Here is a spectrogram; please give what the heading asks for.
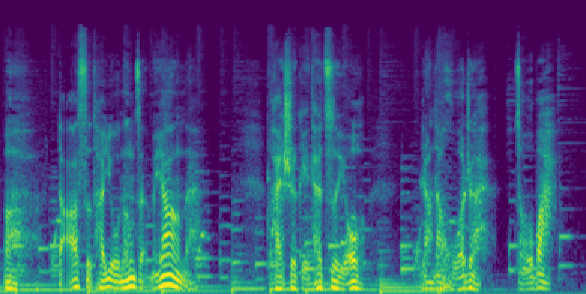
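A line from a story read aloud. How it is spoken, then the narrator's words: Murmuring. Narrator (Chinese): 猎人 喃喃地说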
